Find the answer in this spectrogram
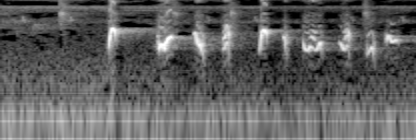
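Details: Streak-eared bulbul giving a rapid phrase of about ten sharp, liquid chirps in quick succession, clear and close.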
